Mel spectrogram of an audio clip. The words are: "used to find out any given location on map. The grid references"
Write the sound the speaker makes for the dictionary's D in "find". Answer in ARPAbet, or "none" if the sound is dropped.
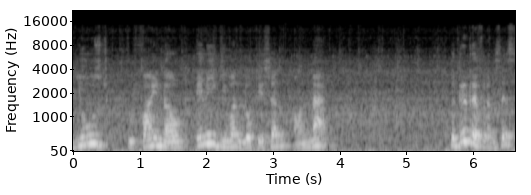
D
